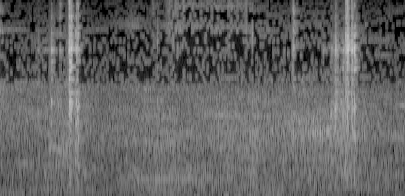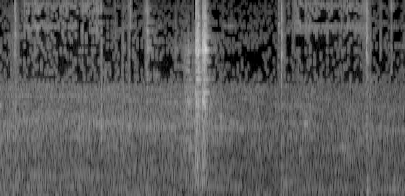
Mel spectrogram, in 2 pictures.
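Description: Three sharp knocks about two and a half to three seconds apart, over steady background noise.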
